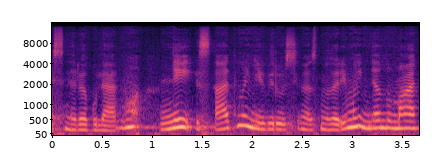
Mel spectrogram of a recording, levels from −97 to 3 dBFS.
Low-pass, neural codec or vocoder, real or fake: 14.4 kHz; autoencoder, 48 kHz, 32 numbers a frame, DAC-VAE, trained on Japanese speech; fake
